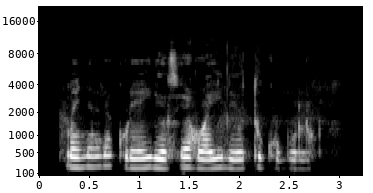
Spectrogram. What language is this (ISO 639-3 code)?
kik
